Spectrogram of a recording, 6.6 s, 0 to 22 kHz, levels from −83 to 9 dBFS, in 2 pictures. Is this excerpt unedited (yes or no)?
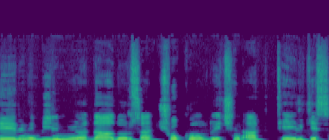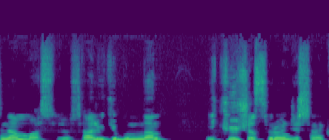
yes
